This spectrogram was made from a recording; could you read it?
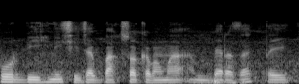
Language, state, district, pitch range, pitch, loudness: Kokborok, Tripura, Dhalai, 100-110 Hz, 105 Hz, -20 LUFS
